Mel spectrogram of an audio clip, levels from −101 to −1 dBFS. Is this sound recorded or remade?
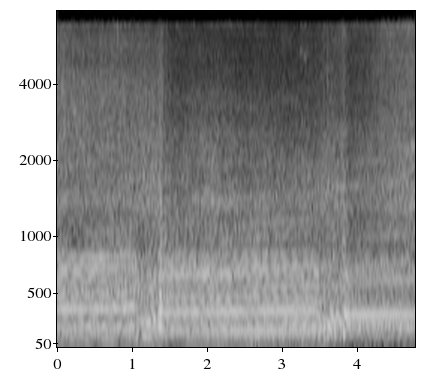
recorded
